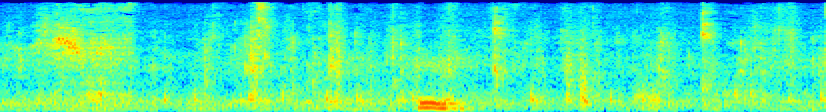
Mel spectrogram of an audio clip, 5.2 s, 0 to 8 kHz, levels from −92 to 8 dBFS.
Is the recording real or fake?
fake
